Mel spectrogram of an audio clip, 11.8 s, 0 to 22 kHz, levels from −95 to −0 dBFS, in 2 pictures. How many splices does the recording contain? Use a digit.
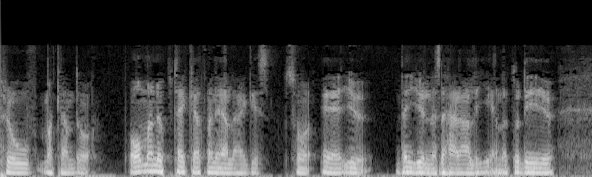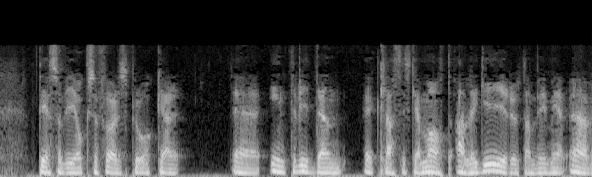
2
